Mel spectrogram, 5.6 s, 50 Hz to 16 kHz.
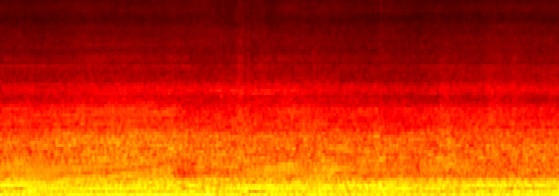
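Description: BMW R1250GS boxer-twin engine running on the move over road noise. Its pitch slides gently down, then changes about two seconds in.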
